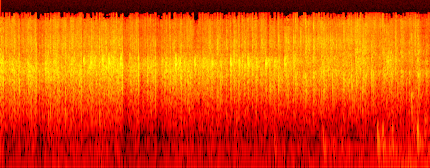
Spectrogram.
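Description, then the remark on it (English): A large audience at a live show in Las Vegas applauds the introduction of Red Fox. The clapping is steady, a dense continuous wash that holds at full strength for several seconds, with faint scattered voices and low hum underneath. “Thank you very much. I noticed some of you didn't applaud.”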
